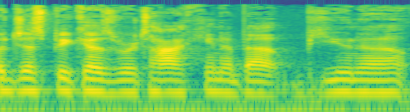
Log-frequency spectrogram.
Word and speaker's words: Buena: Natives call it Buena. – I've always said Buena. I've lived here my whole life. – Because that's the appropriate Spanish.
